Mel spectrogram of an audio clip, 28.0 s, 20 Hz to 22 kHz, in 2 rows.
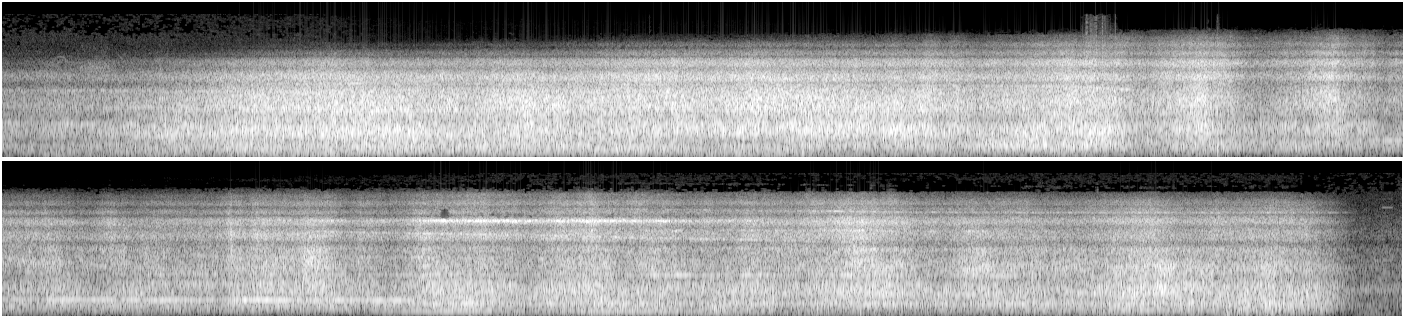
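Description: Airbus A321-211's CFM56 jet engines roaring as the airliner rolls out along the runway just after touchdown. The noise builds over the first two seconds, stays loud with some swells, and cuts off suddenly near the end.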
